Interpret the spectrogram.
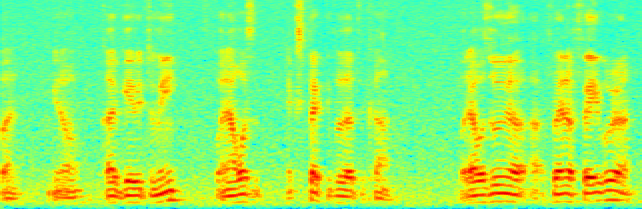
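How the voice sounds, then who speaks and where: A man's voice: lowish voice, slight background noise, poor audio. A middle-aged man from Guatemala, talking earnestly and repetitively in a rambling personal monologue, often restarting his sentences. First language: Spanish. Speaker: vlogger.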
